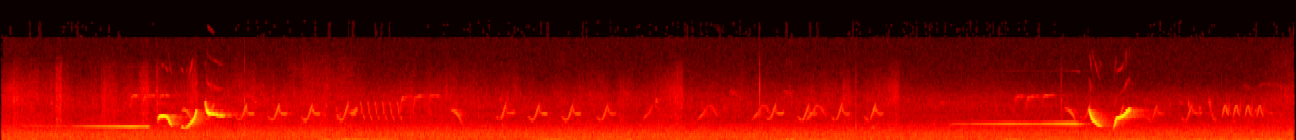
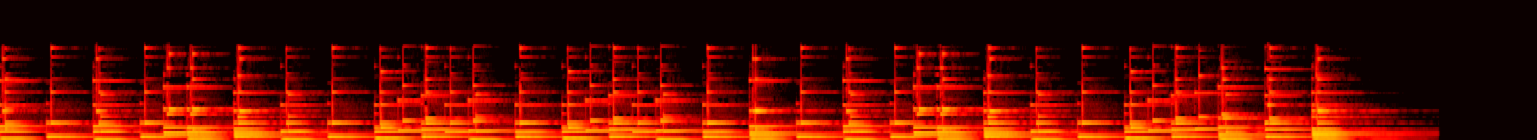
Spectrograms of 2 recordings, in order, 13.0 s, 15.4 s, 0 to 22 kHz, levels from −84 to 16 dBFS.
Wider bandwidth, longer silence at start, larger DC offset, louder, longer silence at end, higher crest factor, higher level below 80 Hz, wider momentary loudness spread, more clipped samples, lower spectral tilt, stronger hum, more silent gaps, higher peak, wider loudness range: first, 19 kHz vs 15.5 kHz; about the same, 0 s vs 0 s; neither; second, -24 LUFS vs -21 LUFS; second, 0 s vs 1.3 s; about the same, 22 dB vs 18 dB; first, -40 dBFS vs -76 dBFS; first, 18 LU vs 5 LU; neither; first, -2 dB/octave vs 0.5 dB/octave; neither; neither; about the same, -4 dBFS vs -6 dBFS; first, 13 LU vs 1 LU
